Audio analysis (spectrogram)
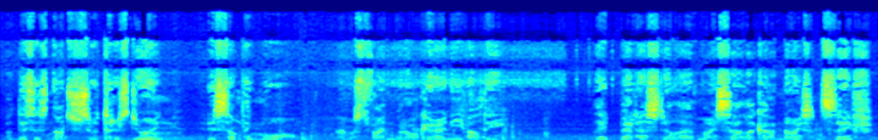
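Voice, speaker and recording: Gravelly, proud warrior god out for vengeance. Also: male voice, sits low, little pitch movement, measured pace, very noisy. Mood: bitter, brooding. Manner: archaic, grandiose, declamatory phrasing. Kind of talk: dramatic video game cutscene acting.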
